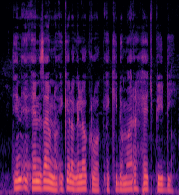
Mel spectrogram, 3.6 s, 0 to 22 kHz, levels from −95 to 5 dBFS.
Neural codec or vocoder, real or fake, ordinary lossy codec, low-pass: none; real; none; none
